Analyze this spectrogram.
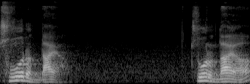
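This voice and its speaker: A man's high voice with very wide pitch swings at a fairly quick pace, plus audible room echo. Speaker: math tutor. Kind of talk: lecture. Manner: fast.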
